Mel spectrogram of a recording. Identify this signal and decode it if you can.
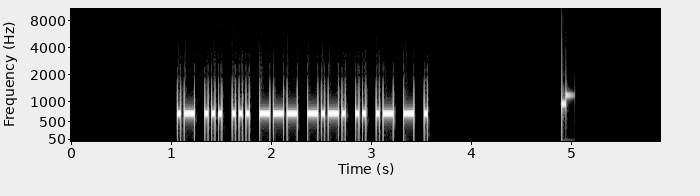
Morse code, heard as a keyed tone, about 34 wpm, 700 Hz. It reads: ASSOCIATE
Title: ED Suffix - Top 100 Words with Base Words 35wpm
